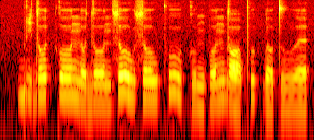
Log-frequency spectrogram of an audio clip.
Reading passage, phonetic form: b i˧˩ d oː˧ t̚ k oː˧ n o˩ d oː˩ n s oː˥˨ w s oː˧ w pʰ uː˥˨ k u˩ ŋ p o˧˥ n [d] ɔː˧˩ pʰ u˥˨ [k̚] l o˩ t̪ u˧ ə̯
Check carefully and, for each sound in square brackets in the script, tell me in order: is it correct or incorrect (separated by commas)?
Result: correct, correct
